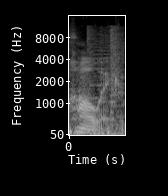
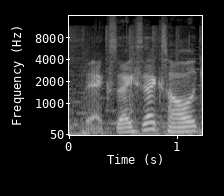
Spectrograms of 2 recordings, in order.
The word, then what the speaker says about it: xxxHolic: So if by now you're wondering, this show is called Holic, or xxxHolic if you want to pronounce those X's, but then that sounds like a bit of a different type of show.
